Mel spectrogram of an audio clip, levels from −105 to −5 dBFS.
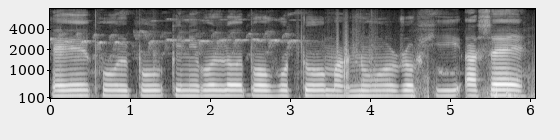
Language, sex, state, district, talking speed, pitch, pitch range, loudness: Assamese, male, Assam, Sonitpur, 70 wpm, 175 Hz, 170-175 Hz, -18 LUFS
